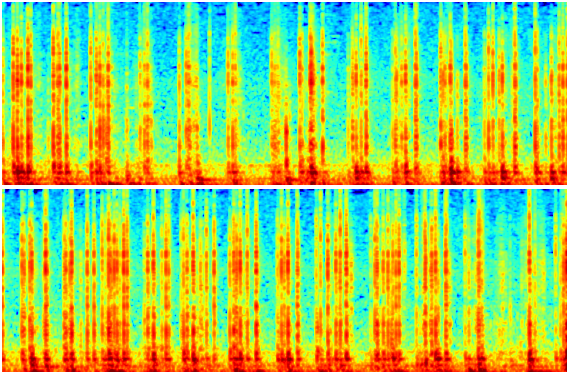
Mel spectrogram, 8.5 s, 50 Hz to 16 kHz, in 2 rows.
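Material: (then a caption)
Plastic. Long acrylic nails tap rapidly on the teeth of a large plastic dental model resting on a table. The sound is a dense, quiet patter of short, dry clicks and scratchy taps with a faint hollow tone near 320 Hz. Each tap dies away almost instantly.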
